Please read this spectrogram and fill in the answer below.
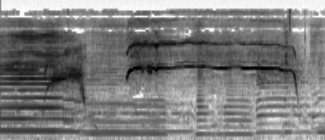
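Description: Live acoustic band playing, with a bowed double bass and saxophones holding long notes. A little after a second in, a very high held note sounds for about two seconds over the others, then drops away.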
